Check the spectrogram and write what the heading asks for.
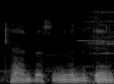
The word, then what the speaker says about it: Candace: It's the same thing with Candace, where technically her name, where it originates from, you know, her name, it would be pronounced Kendake, but no, we pronounce it as Candace, and even the game pronounces it as Candace.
